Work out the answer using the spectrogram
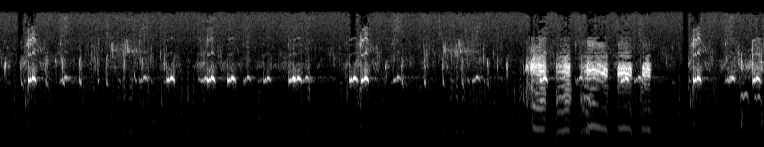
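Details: Teal calling during migration: a flock repeating short, clear whistled notes on an even pitch, with bursts of harsher, louder nasal calls near the end and a few quick flight sounds.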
